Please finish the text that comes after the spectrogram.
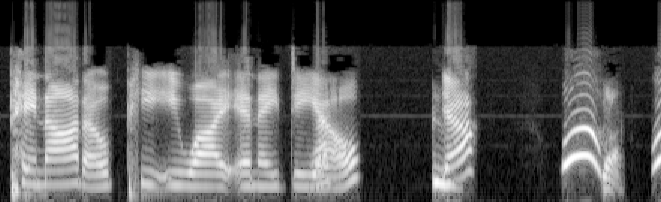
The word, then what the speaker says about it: Peinado: I hope this is pronounced right. Peinado, P-E-Y-N-A-D-O.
